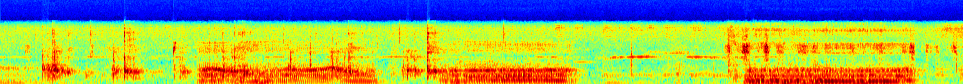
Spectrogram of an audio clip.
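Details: A dog chewing on and guarding its bone gives long, low, rumbling growls in sustained bursts of one to two seconds with short pauses. A person's voice and handling noises are heard at times.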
